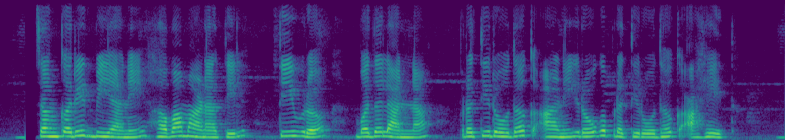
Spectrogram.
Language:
Marathi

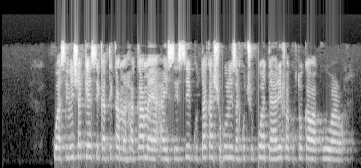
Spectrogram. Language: Swahili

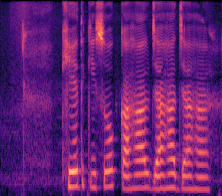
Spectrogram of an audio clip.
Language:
Magahi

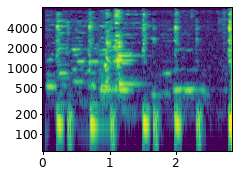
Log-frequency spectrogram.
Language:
Swahili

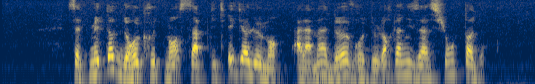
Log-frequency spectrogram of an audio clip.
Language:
French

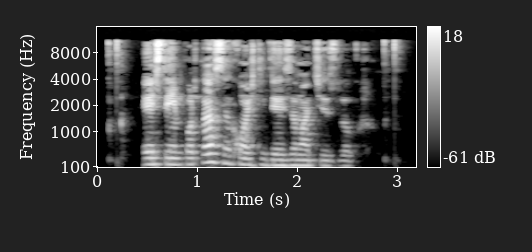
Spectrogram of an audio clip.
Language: Romanian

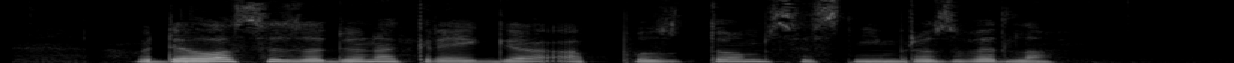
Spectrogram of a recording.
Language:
Czech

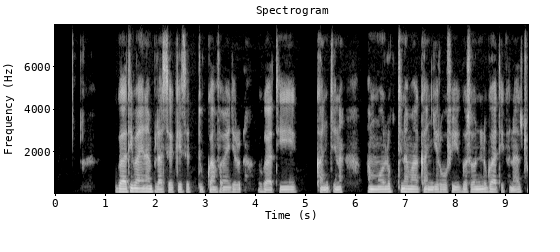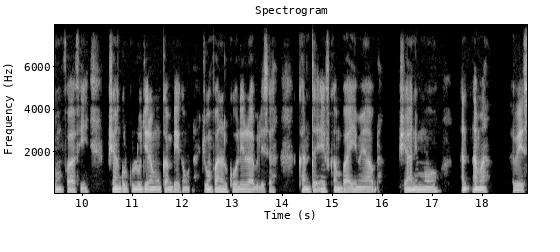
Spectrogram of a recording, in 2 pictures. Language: Oromo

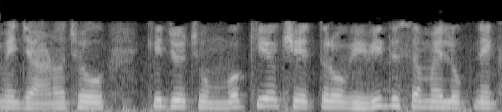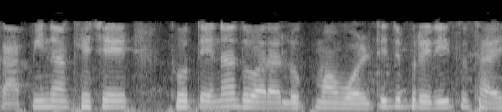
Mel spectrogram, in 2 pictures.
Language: Gujarati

